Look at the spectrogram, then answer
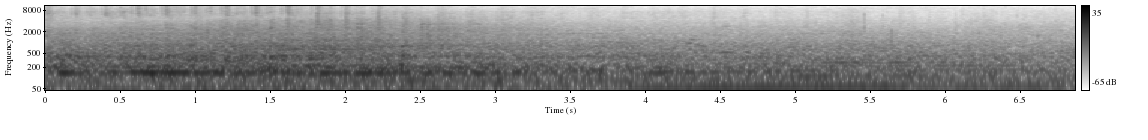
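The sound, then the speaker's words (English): A city tour tram in Christchurch rumbles steadily past, its low mechanical drone and rattling wheels filling the air, with faint hum and clatter fading slightly toward the end. “I've really enjoyed wandering around Christchurch on foot, but you always have the option of taking a city tour by tram. They go trundling past every few minutes.”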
